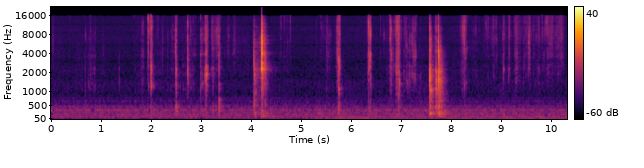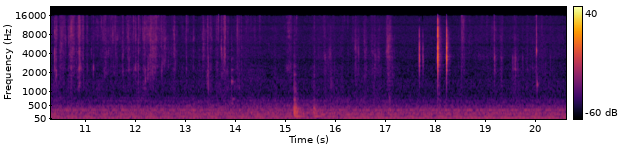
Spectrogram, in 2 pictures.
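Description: Blue glitter slime being stretched and pulled apart by hand, making a series of sticky, crackly snaps and clicks. The snaps come in irregular clusters, loudest in the first eight seconds, with a few more near the end.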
